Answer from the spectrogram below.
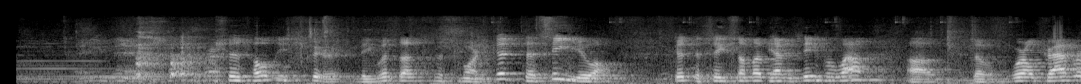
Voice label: Announcements; Sunday Service

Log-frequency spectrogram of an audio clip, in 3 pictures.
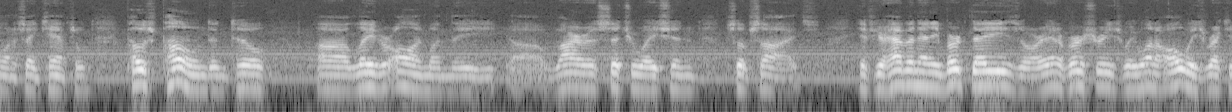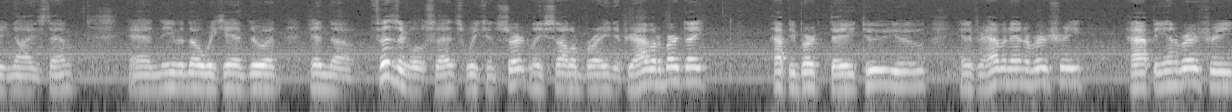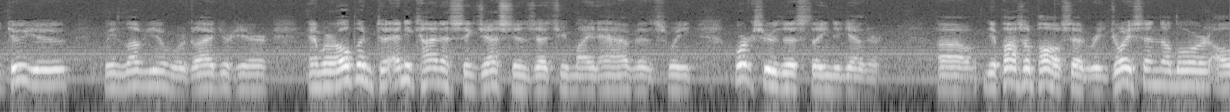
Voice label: Announcements; Sunday Service

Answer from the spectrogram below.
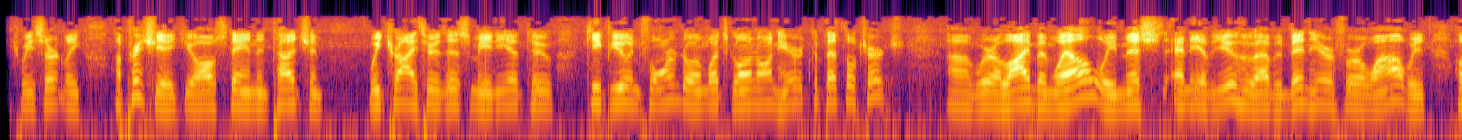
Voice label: Welcome and Announcements

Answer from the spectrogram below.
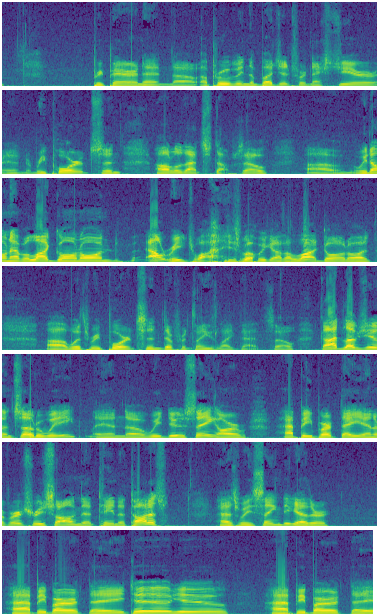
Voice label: Welcome and Announcements

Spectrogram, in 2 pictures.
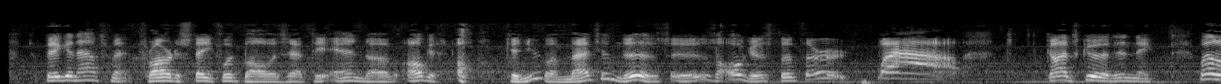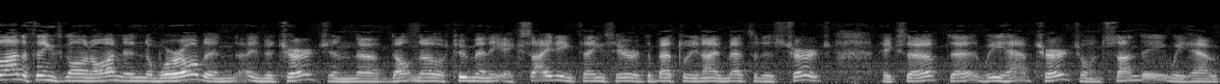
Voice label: Welcome and Announcements

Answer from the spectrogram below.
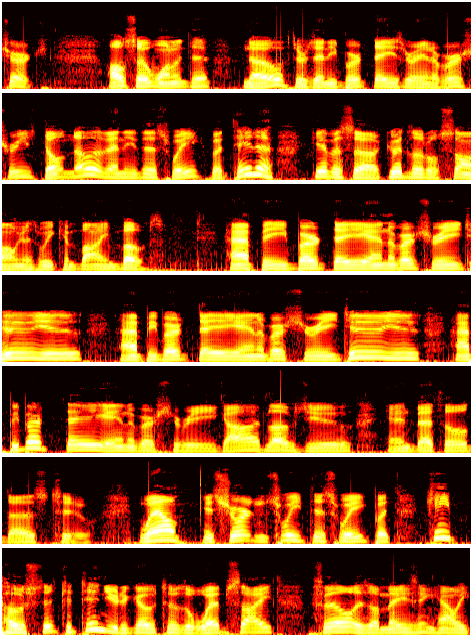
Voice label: Welcome and Announcements

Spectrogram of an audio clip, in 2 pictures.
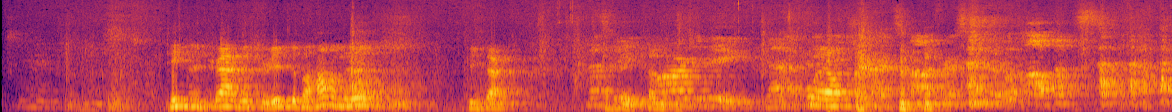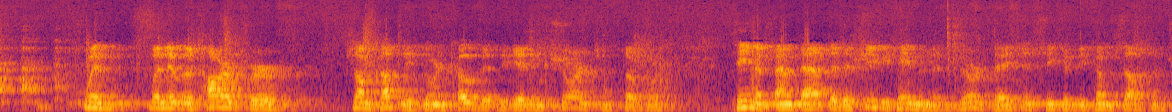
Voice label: Announcements

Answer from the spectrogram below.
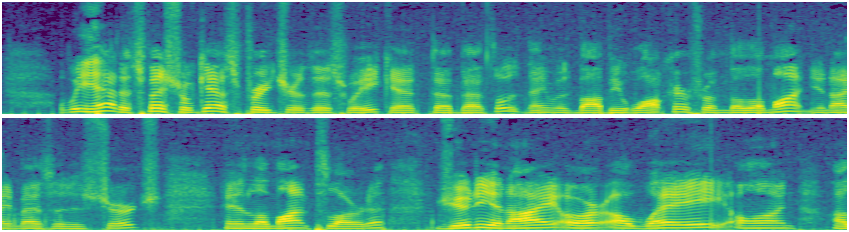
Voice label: Welcome and Announcements

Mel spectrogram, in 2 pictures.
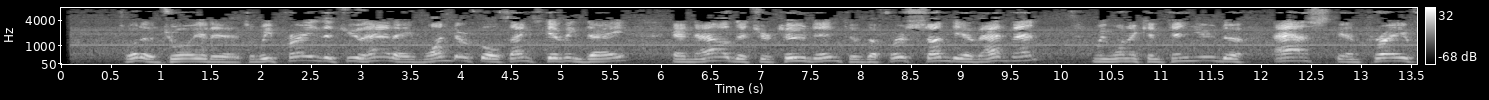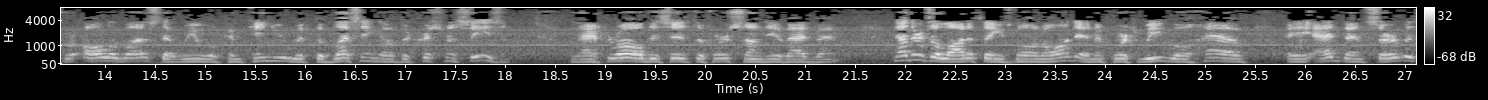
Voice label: Welcome and Announcements

